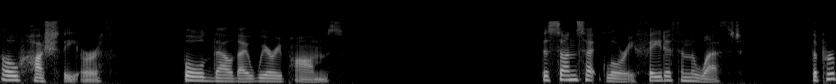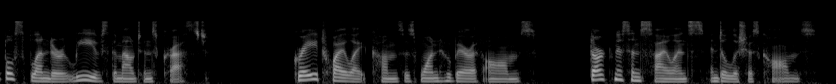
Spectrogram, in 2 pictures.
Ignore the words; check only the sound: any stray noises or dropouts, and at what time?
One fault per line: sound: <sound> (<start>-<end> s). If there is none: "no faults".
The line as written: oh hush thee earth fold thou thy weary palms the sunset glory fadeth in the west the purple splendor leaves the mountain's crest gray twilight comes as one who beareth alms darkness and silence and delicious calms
no faults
